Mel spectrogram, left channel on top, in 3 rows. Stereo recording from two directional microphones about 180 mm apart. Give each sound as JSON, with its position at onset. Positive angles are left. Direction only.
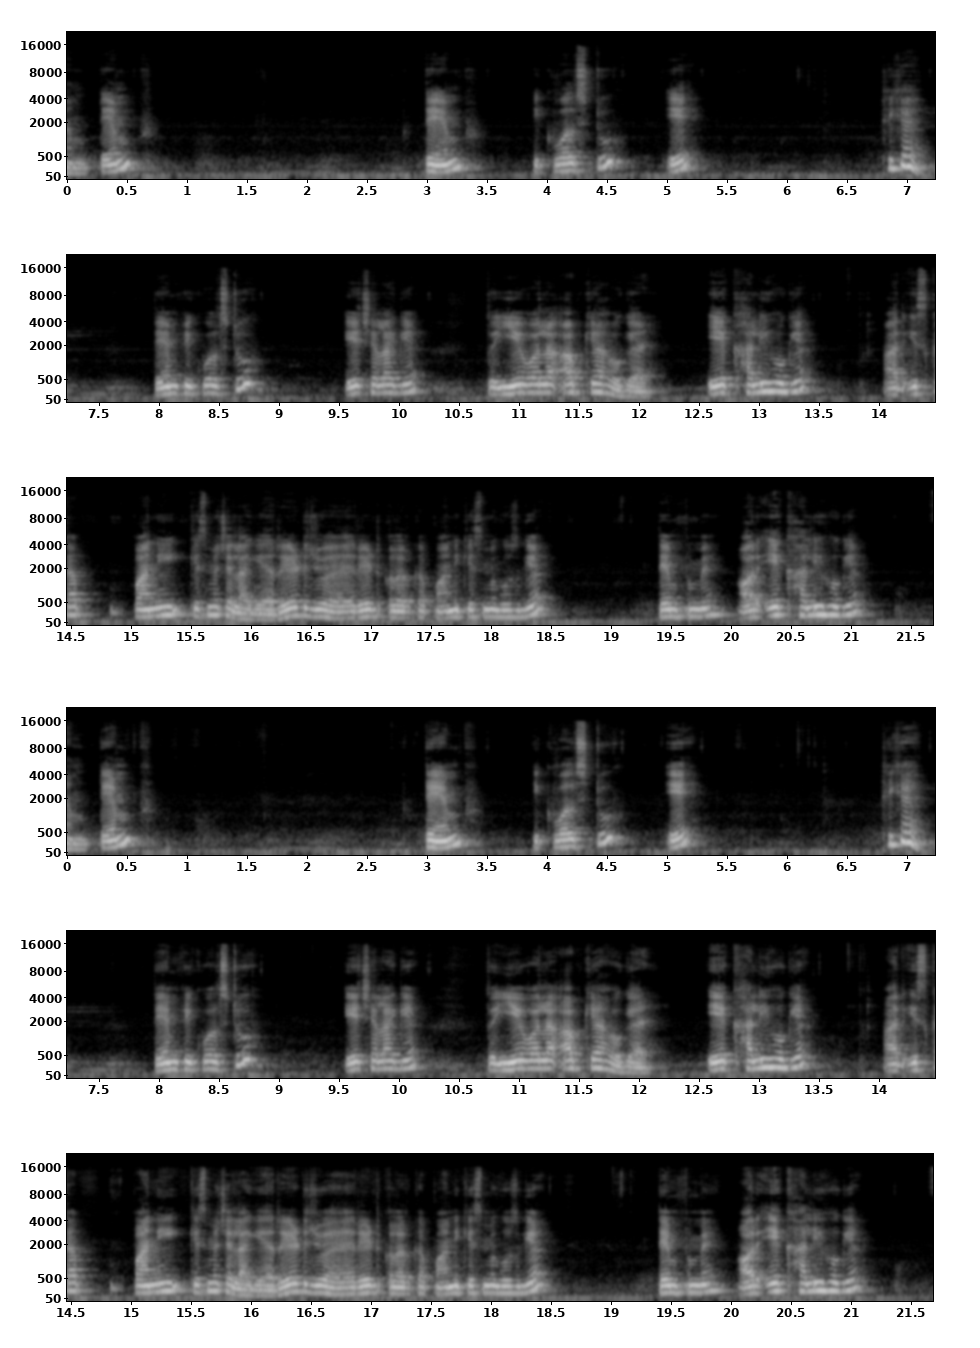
{"t": 0.0, "sound": "a sound", "side_deg": -30}
{"t": 3.0, "sound": "speech", "side_deg": -25}
{"t": 6.8, "sound": "a woman's voice", "side_deg": -25}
